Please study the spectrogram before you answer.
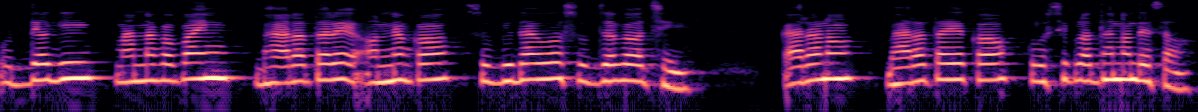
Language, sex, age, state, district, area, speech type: Odia, female, 45-60, Odisha, Nayagarh, rural, spontaneous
